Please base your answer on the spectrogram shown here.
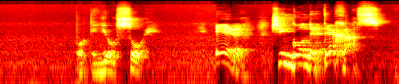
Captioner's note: speaks in foreign language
